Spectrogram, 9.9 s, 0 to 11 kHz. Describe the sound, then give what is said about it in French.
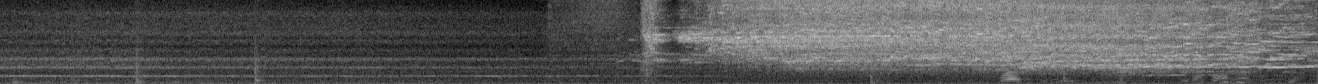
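TER Hauts-de-France regional train from Paris-Nord to Boulogne-Ville passing through Étaples-Le Touquet station without stopping. A low hum gives way to a loud, broad rushing roar partway through, with high metallic squeals layered on top. “TER Hauts-de-France en provenance de Paris-Nord et à destination de Boulogne-Ville, départ 13h10, entrera en gare, voie 1. Il le fera sans arrêt.”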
